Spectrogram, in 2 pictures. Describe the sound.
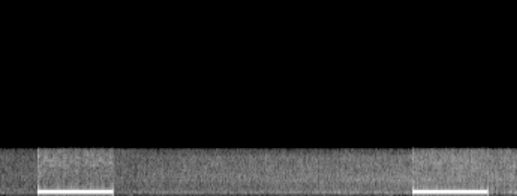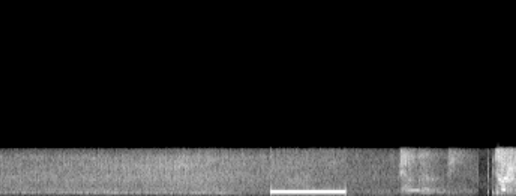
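Ringback tone plays while a telephone call connects: three steady one-second mid-pitched tones spaced about five seconds apart, with faint background hiss between them and a brief burst of noise at the very end.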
